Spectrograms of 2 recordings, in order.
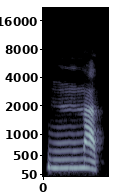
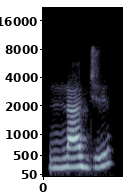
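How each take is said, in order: First: The word ends in a t sound. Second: The word ends in a j sound. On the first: The speaker calls it right. "tapi nat" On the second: The speaker calls it wrong. "Bukan naj"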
